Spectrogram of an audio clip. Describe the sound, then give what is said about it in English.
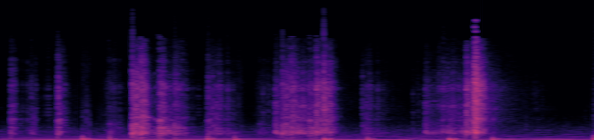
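Rapid gunfire in an audio drama, with many sharp, cracking shots fired in quick, irregular succession over a steady, droning musical background. “Fire again. Don't stop till we run out of lead.”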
